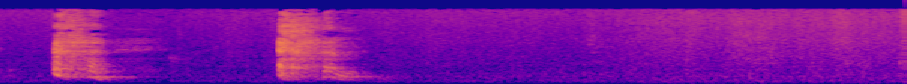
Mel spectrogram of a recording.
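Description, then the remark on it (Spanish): Two short, harsh coughs about a second and a half apart, fairly loud, from a shirtless, emaciated man being examined with a stethoscope in a room, followed by quiet background hiss with no talking. “Luca ausculta a …. Tose un poco.”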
